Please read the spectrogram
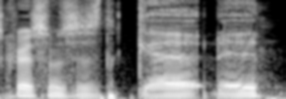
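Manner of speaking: low, laid-back bro; lightly voiced heavy bro. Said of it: "This is a new, like, voice I'm doing".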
